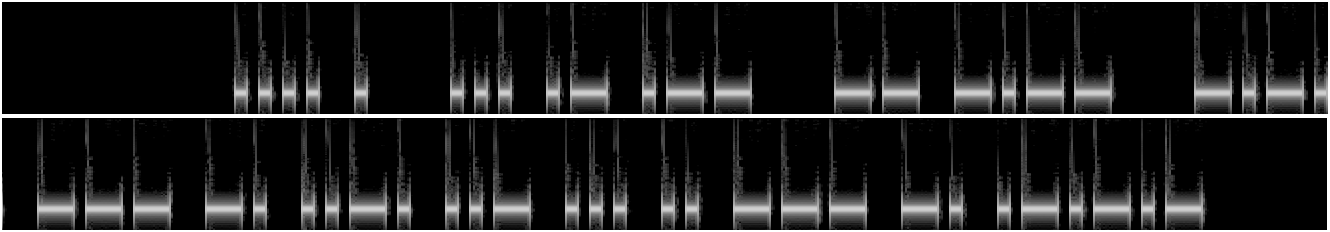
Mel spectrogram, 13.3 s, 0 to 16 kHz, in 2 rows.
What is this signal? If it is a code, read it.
Morse code, heard as a keyed tone, about 21 wpm, 700 Hz. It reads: HE SAW MY CONFUSION.
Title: Sentences from Top 1600 Words 20wpm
